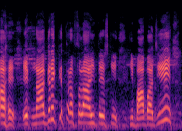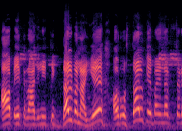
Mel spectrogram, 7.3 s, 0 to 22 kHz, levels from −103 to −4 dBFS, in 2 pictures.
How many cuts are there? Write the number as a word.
zero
